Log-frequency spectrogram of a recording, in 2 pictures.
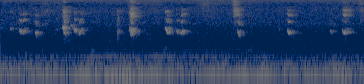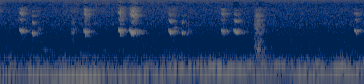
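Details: Female cockatiel wanting to mate, giving soft, short, bright chirps in quick irregular series, often doubled, repeated throughout, over a steady low indoor hum.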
